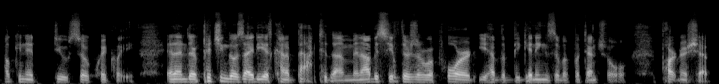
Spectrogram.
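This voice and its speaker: A man's voice: on the low side, steady tone, fast talker, no room sound. A man raised in Texas, giving an informal conference talk over a video call, chatty and sprinkled with "you know" and "right?". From born in Bangladesh, raised in Texas. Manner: conversational, tag questions and frequent fillers. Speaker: angel network CEO giving a presentation. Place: remote, presenting from home over a video call.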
